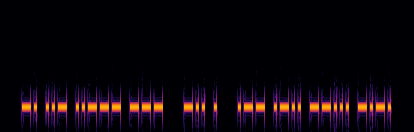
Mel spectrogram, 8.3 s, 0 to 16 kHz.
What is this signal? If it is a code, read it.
Morse code, heard as a keyed tone, about 20 wpm, 700 Hz. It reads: NU2O DE WL7C
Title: USA Callsign DE Callsign - 4 Characters - 20wpm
